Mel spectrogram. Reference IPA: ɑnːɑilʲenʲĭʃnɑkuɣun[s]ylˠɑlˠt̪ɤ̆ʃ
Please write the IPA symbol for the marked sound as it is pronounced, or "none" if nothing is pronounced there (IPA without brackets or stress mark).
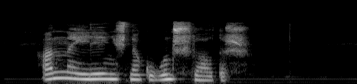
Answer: ʃ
